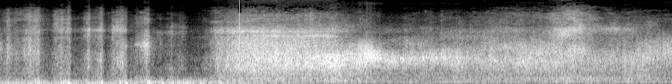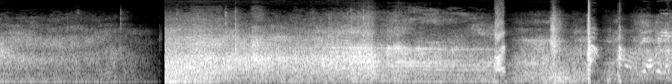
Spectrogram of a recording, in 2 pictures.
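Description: Wind rushing over the microphone of a motorcycle-mounted camera, with motorcycle engine noise underneath while riding. The sound fades out about two-thirds in. After a cut, steadier engine and road noise follows, with a few sharp clicks near the end.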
